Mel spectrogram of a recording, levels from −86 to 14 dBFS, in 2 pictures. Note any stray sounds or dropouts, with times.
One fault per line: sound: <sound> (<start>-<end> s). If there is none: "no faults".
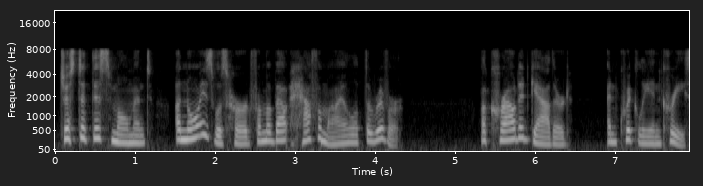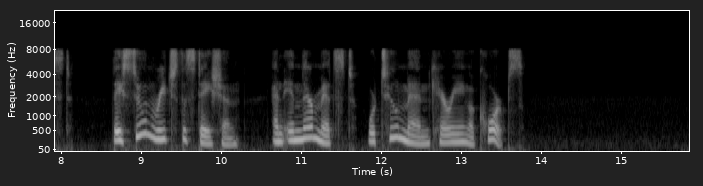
no faults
